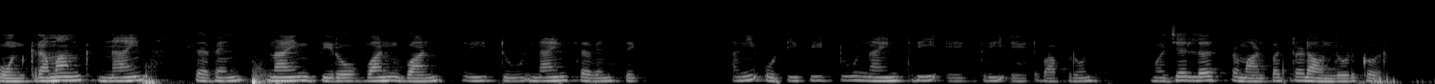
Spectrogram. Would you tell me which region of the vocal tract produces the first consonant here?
lips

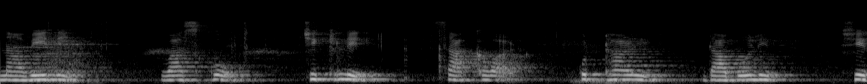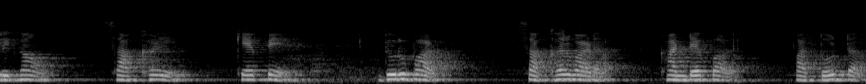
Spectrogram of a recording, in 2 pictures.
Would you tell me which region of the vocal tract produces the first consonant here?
tongue tip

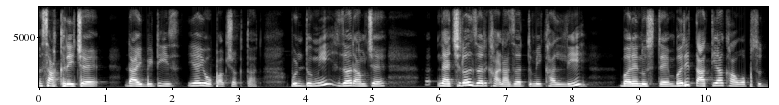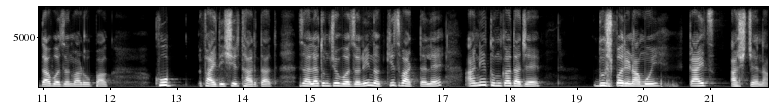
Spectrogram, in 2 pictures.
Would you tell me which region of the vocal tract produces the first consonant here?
tongue tip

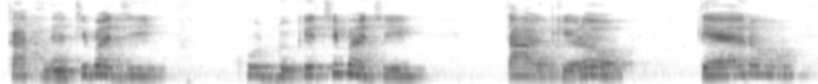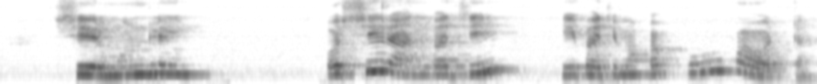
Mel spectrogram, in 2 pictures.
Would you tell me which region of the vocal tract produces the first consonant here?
velum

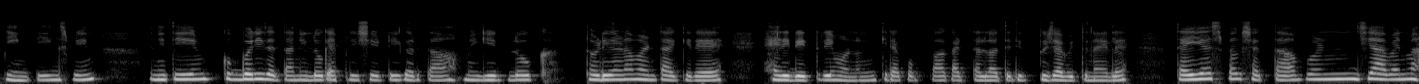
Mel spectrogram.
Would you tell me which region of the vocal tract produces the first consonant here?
lips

